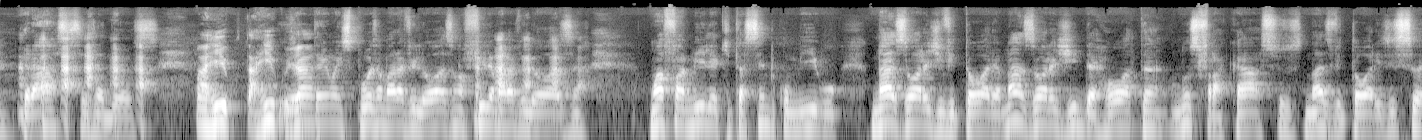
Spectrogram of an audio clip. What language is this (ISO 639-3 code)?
por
